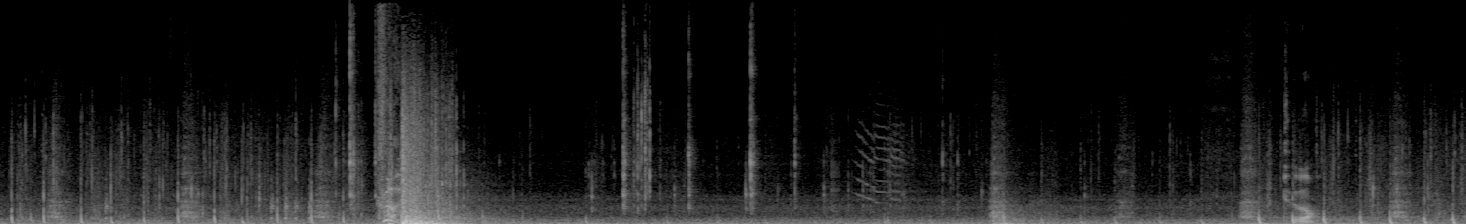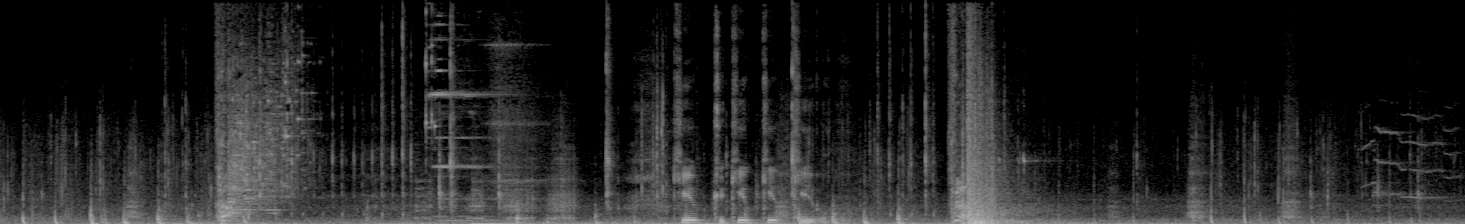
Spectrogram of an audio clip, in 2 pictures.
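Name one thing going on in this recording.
A young man talks calmly into a microphone.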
